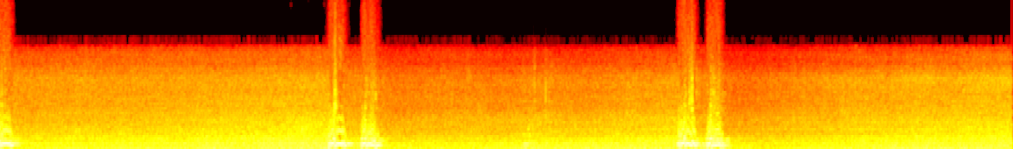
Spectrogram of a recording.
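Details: Barking dog: a clipped bark at the opening, then double barks twice, roughly three and a half seconds apart, set against continuous rushing noise.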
